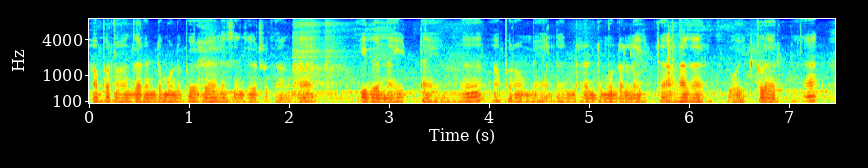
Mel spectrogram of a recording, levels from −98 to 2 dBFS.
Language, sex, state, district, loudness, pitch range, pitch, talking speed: Tamil, male, Tamil Nadu, Kanyakumari, -21 LUFS, 90-95 Hz, 90 Hz, 175 wpm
